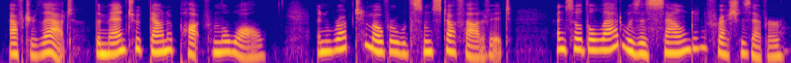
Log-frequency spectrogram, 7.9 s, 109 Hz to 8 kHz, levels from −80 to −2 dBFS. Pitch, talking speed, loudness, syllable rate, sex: 230 Hz, 240 wpm, -17 LUFS, 5.4 syllables/s, female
